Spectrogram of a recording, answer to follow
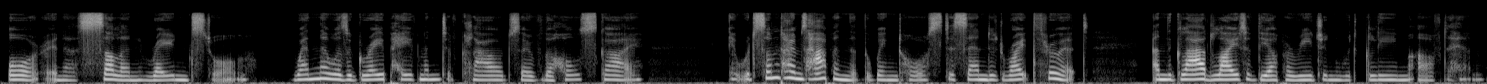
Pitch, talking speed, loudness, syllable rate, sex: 215 Hz, 170 wpm, -20 LUFS, 4.6 syllables/s, female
